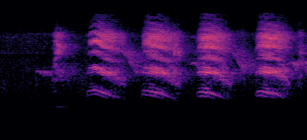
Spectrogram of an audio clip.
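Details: Curl-crested jay, known in Brazil as gralha-do-campo, free in the wild, with four harsh, broadband squawking calls from about one second on, each roughly half a second long and spaced about half a second apart, the background otherwise quiet.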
